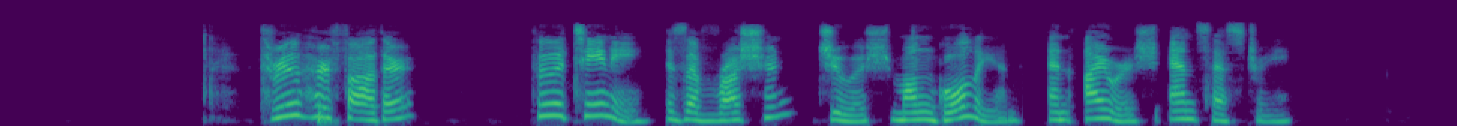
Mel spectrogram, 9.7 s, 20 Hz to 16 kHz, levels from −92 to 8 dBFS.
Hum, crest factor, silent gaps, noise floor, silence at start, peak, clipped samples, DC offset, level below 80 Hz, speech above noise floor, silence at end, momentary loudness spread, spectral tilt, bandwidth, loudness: none; 20 dB; none; under -90 dBFS; 1.75 s; -6 dBFS; under 0.1%; under 0.1%; -70 dBFS; over 66 dB; 1.1 s; 12 LU; -3.5 dB/octave; 8.2 kHz; -23 LUFS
